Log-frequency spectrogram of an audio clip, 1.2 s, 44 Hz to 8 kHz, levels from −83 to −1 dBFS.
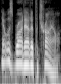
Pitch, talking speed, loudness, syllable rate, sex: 140 Hz, 340 wpm, -14 LUFS, 5.9 syllables/s, male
